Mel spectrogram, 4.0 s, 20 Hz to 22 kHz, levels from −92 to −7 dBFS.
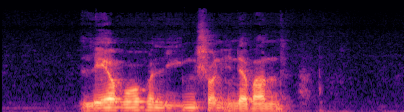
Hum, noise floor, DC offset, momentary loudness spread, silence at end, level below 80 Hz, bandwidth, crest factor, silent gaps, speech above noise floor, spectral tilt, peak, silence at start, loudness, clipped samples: none; -59 dBFS; under 0.1%; 14 LU; 1 s; -48 dBFS; 13.5 kHz; 22 dB; none; 39 dB; -7 dB/octave; -2 dBFS; 0.8 s; -21 LUFS; under 0.1%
